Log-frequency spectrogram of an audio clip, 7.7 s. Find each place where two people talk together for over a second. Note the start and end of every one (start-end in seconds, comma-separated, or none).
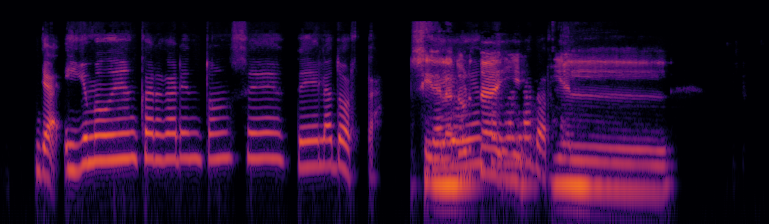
4.2-5.7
